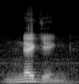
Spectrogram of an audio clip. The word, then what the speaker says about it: negging: The kids call it negging with a hard G.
